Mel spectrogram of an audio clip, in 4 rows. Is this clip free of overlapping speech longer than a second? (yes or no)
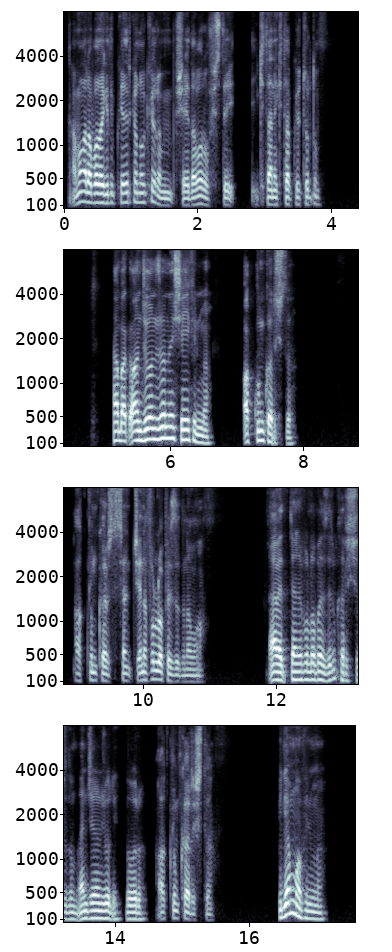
yes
